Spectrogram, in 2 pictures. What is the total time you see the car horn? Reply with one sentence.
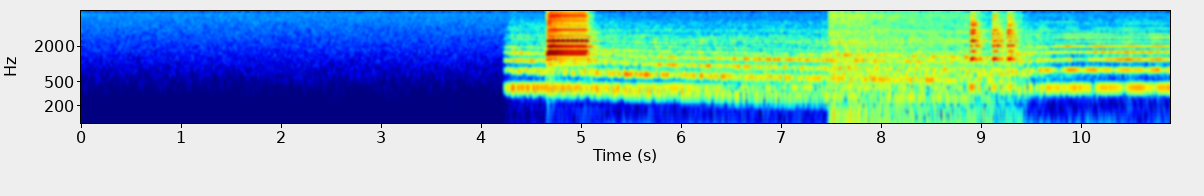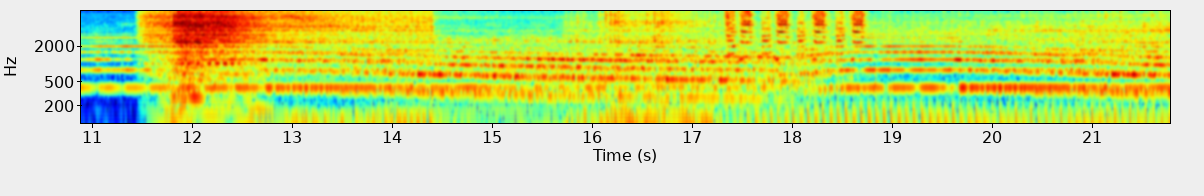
The car horn can be heard for 4 seconds in total.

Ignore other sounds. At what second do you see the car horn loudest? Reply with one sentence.
The volume of the car horn peaks at 5 seconds.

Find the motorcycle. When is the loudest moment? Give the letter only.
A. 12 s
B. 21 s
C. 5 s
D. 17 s
A.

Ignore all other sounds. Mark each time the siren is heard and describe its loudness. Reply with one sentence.
The siren can be heard from 4.2 to 21.7 s, getting louder.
